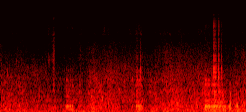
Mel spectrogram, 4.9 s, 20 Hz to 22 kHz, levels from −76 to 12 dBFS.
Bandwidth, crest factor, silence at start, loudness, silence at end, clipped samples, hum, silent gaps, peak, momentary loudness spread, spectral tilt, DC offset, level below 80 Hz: 14.5 kHz; 22 dB; 0 s; -38 LUFS; 0 s; under 0.1%; none; none; -16 dBFS; 13 LU; -6.5 dB/octave; under 0.1%; -46 dBFS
